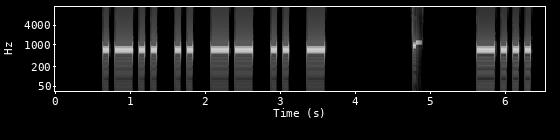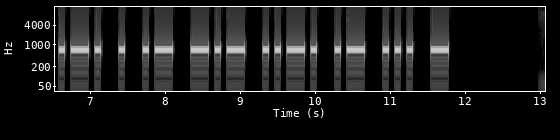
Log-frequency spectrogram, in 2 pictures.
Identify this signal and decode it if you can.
Morse code, heard as a keyed tone, about 15 wpm, 700 Hz. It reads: LIMIT BREAKFAST
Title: Sentences from Top 1500 Words - New Word Drill - 15wpm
